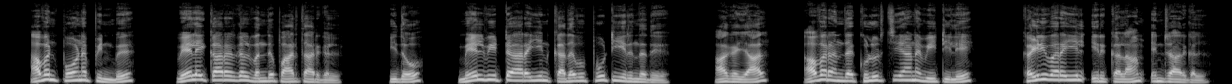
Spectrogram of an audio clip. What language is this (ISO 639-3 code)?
tam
